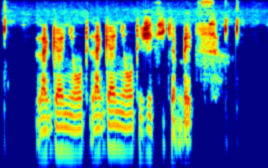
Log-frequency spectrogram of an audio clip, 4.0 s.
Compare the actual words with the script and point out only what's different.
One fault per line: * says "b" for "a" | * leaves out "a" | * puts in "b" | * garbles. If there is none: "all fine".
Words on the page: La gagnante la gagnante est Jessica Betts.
all fine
